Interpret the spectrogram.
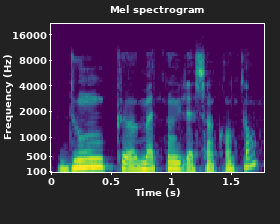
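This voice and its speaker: A woman's voice: sits low, a little fast, warm tone. A woman talking about a novel in a casual chat, hesitant and full of fillers. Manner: hesitant, many fillers like "voilà" and "euh". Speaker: book reviewer on a radio show.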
